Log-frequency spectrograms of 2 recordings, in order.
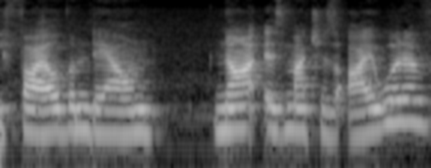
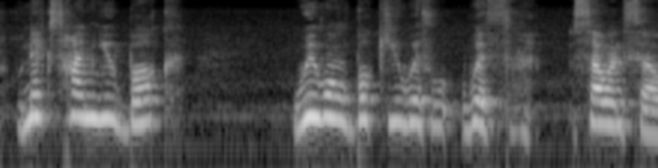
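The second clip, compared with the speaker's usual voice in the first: imitating the owner; 4 semitones higher than usual. Owner's retold promise.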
